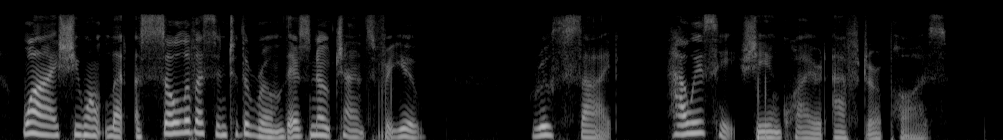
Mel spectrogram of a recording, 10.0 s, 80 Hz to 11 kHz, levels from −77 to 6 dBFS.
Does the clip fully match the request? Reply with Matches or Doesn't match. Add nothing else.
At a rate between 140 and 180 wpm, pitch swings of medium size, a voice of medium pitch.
Doesn't match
